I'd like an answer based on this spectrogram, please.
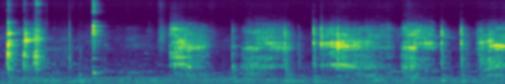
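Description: A perforated steel skimmer clinking against a metal kadai a few times, then scraping round the pan in repeated strokes of about a second as thick milky vermicelli custard is stirred.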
